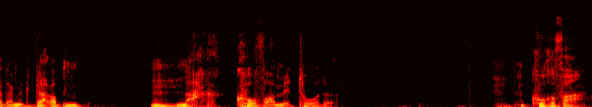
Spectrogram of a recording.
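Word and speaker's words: Coerver: Curver geschrieben, Kurva mhm. ausgesprochen, weil es ja holländisch ist.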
